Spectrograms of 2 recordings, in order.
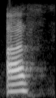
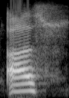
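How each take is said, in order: First: The consonant sounds thin and light. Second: The consonant sounds heavy and full. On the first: The speaker calls it wrong. "हम इसको अस नहीं पढ़ सकते" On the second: The speaker calls it right. "पुर पढ़ेंगे"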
